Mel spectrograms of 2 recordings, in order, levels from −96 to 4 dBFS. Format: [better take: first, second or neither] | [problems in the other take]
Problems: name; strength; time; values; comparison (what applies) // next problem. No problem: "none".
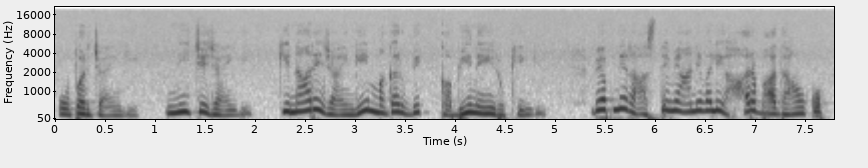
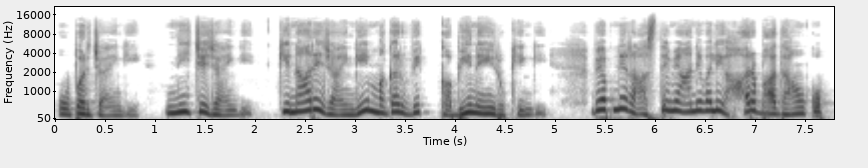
second | hiss; noticeable; throughout; 20 dB below the speech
